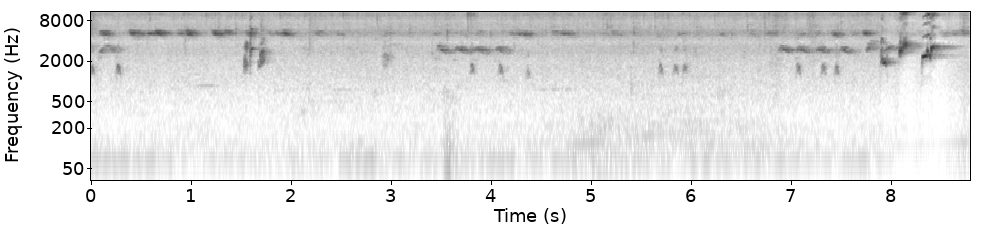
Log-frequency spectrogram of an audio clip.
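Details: Caged red-whiskered bulbul singing in the 'dok' song style: scattered short whistled notes, then a loud burst of quick liquid warbled phrases near the end, over a steady high insect-like whine and low hum.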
